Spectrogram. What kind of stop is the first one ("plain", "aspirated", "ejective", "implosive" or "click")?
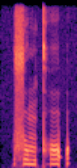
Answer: aspirated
